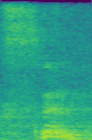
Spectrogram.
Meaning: to begin, to start, to commence
- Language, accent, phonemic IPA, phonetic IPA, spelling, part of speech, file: Armenian, Eastern Armenian, /skəˈsel/, [skəsél], սկսել, verb, Hy-սկսել.ogg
